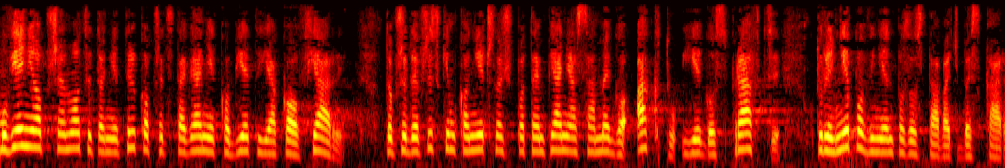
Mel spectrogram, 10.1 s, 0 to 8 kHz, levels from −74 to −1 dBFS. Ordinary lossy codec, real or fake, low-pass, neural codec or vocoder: none; real; 7.2 kHz; none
